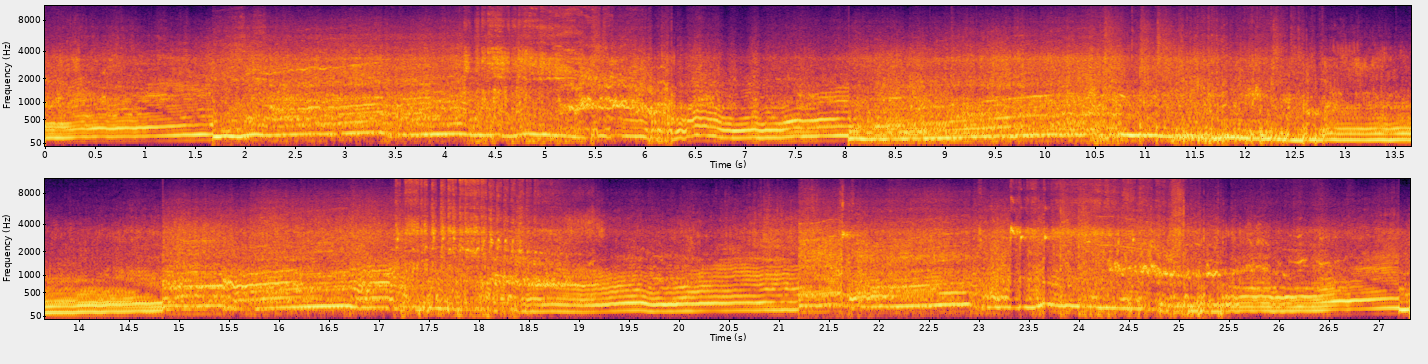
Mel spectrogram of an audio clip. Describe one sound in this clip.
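Rally car engines roar and rev hard as the cars race past close by.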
